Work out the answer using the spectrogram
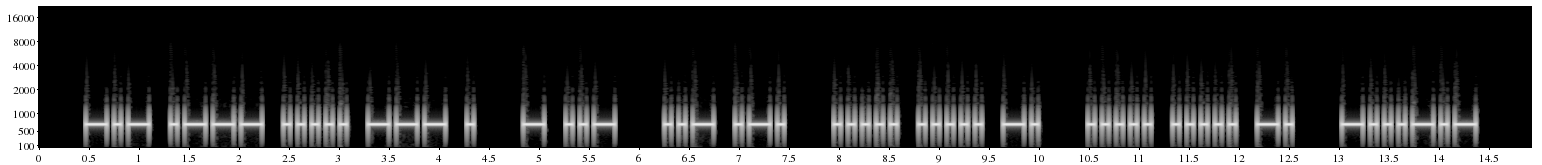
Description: Morse code, heard as a keyed tone, about 17 wpm, 700 Hz. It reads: KJ5OE TU UR 55N 55N <BK>
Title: Speed-Racing Common QSO Phrases - 17wpm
